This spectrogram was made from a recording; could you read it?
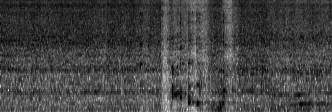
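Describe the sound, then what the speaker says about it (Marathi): Jackfruit vegetable frying in oil in a home kitchen, giving a loud, steady broadband sizzle that dips briefly partway through before resuming. "पूर्ण गोल्डन कलर होईपर्यंत आपण ह्याला फ्राय करणार आहोत"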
